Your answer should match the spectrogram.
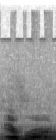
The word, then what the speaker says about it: Evrard: we have Dina Haas, Shannon Williams, and Evrard. Is that correct pronunciation? Evrard.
